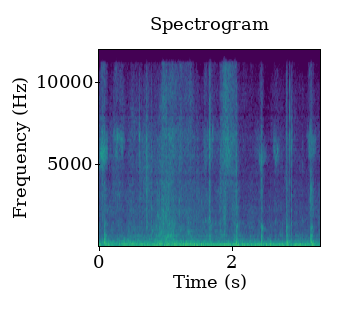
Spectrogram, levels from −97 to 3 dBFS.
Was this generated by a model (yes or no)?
yes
